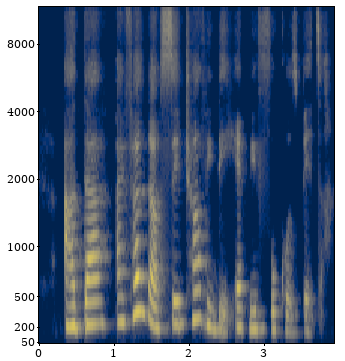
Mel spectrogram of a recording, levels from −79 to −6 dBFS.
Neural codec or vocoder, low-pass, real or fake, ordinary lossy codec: codec, 24 kHz, 0.9 kbps, DualCodec; none; fake; none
